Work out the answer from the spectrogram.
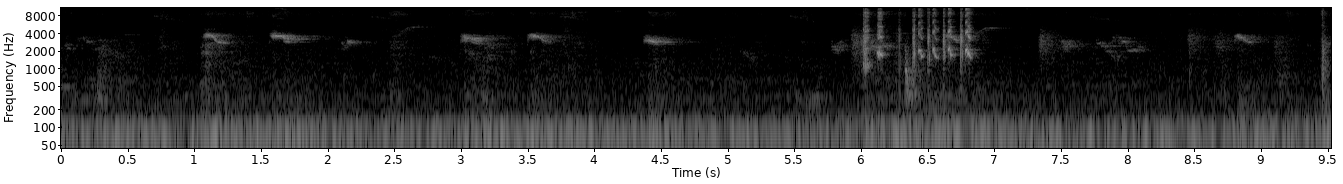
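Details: Calling-style chirps of young budgerigars: a steady run of brief rising high notes, then a harsh broadband rasping burst about two-thirds through, over a soft background hiss and low rumble.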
